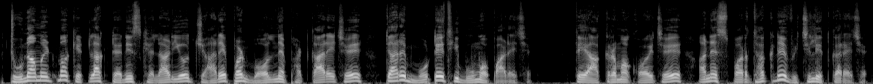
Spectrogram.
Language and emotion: Gujarati, disgusted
